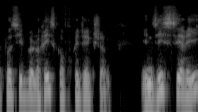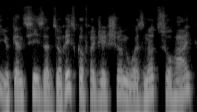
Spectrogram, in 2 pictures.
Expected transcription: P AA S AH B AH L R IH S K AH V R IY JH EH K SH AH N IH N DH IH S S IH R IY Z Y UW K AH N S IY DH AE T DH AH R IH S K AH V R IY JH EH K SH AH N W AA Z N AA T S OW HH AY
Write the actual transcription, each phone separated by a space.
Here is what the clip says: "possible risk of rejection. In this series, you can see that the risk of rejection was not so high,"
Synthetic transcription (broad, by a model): P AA S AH B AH L R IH S K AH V R IY JH EH K SH AH N IH N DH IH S S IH R IY Y UW K AH N S IY DH AE T DH AH R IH S K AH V R IY JH EH K SH AH N W AA Z N AA T S OW HH AY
